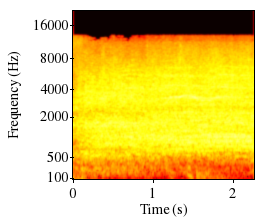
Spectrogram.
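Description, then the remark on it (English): A live audience cheers loudly after a joke, a dense, steady roar of many voices with whoops mixed in, holding at full strength for a couple of seconds without fading. “They're cheering.”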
